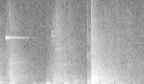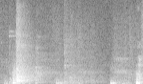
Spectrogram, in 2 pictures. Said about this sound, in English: Let that door close.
